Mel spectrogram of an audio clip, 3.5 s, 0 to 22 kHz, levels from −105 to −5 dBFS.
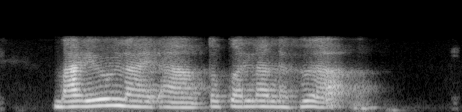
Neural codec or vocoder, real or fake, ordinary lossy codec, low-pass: codec, 24 kHz, 0.9 kbps, WavTokenizer, medium music audio release; fake; Opus, 16 kbps; 5.4 kHz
